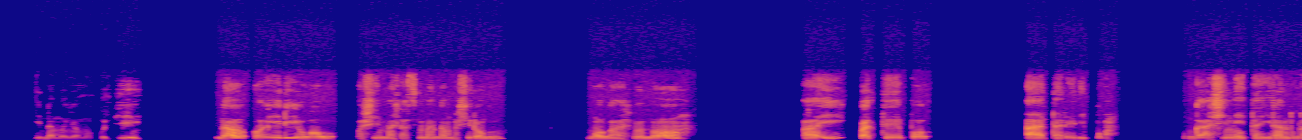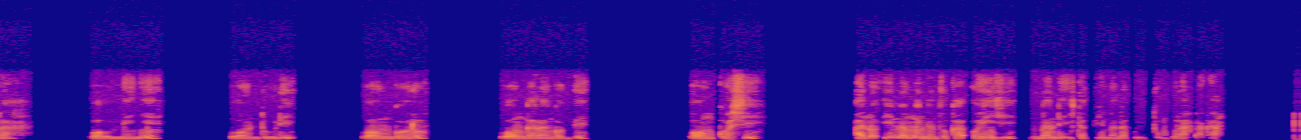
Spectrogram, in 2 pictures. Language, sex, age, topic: Oshiwambo, male, 25-35, agriculture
